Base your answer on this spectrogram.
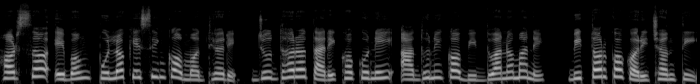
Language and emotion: Odia, neutral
